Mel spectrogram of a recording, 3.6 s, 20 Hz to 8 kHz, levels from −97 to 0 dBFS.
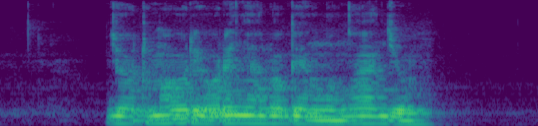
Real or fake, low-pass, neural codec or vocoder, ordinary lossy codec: real; none; none; none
